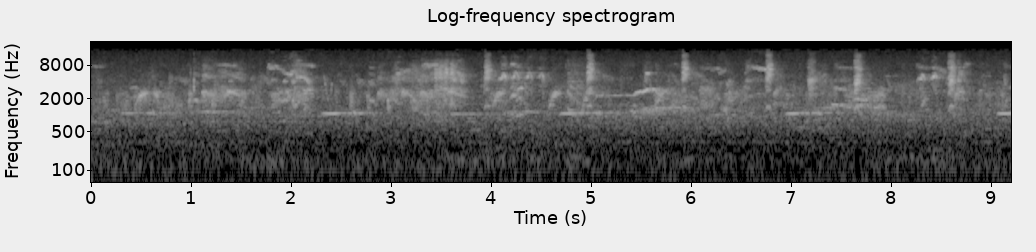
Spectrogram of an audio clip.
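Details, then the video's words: About 20 common starlings gathered in tall firs in Jutland, Denmark, during autumn, eating berries ahead of migration south; dense chatter of clicks, squeaks and drawn-out whistles from many birds, with a steady low whistle recurring. "Stare sammeln sich - Starlings are gathering - Stære samler sig"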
